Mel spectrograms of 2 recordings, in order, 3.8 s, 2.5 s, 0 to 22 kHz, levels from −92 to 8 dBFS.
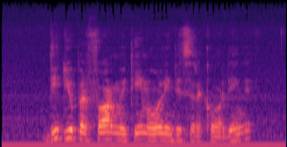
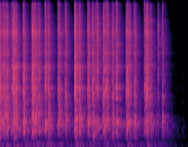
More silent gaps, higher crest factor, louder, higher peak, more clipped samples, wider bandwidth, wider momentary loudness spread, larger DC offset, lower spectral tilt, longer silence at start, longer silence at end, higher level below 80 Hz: neither; about the same, 18 dB vs 22 dB; about the same, -26 LUFS vs -27 LUFS; about the same, -8 dBFS vs -8 dBFS; neither; about the same, over 20 kHz vs over 20 kHz; first, 21 LU vs 5 LU; neither; first, -5.5 dB/octave vs 2 dB/octave; about the same, 0.05 s vs 0 s; second, 0 s vs 0.25 s; first, -44 dBFS vs -66 dBFS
